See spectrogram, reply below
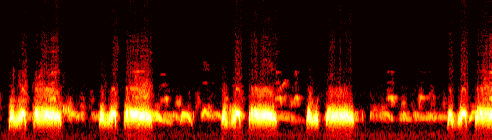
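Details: Spotted dove in the "thổ rền" style, a rolling, resonant voice, cooing in repeated phrases: short hooked notes then a long steady coo, about every two seconds, with soft trailing murmurs between phrases.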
